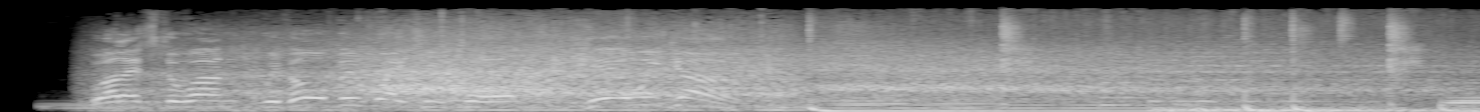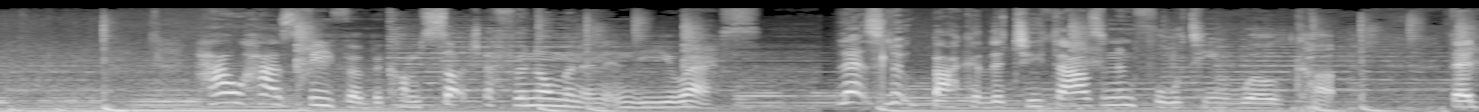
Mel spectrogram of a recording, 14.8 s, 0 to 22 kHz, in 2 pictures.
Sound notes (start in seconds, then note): 4.2 crowd cheering; 5.7 upbeat music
